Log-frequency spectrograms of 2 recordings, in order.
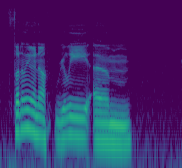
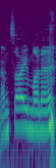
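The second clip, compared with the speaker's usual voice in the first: choked up; 7 semitones higher, 6 dB louder, faster than usual. Real, not acted. Touched by viewer's sad story.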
